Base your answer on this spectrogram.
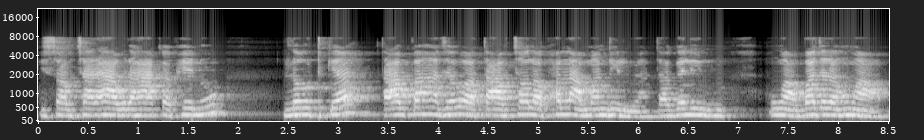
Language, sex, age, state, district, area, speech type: Maithili, female, 45-60, Bihar, Samastipur, rural, spontaneous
